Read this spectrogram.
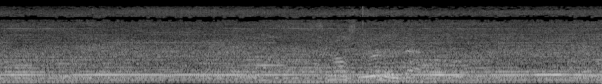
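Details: Bissell PowerForce bagless 6579-2 vacuum, left out in rain with water drained out: steady even motor hum with constant whine, no surging, rattling or scraping; normal running.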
